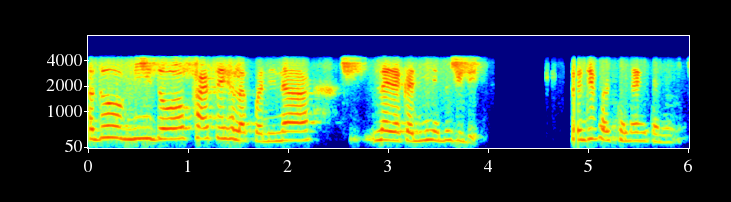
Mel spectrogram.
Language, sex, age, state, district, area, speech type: Manipuri, female, 18-30, Manipur, Kakching, rural, conversation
